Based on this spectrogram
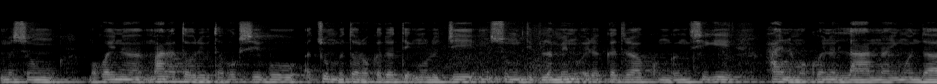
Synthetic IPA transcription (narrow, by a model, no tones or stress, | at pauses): ɐmɐsuŋ | mɐkʰojnɐmanatawɾibɐtʰɐbuk̚sibuɐ̰t͡ʃumbɐtʰawɾɐkːɐdɐtek̚nolod͡ʒiɐ̰mɐsuŋdiplɐp̚mento̰jɾɐkːɐdɾɐkʰuŋɡɐŋsiɡi | hajnɐmɐkʰojnɐlanːajŋondɐ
